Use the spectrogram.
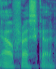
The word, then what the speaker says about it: al fresco: that allows us to eat al fresco which did you realize actually rhymes with Tesco 22 after 11 is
